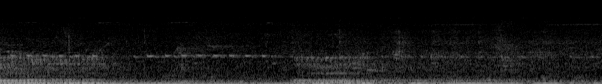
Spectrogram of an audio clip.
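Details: African elephants, the females Pia (about 40) and Noor (about 38) with their two-year-old calves, startled by a sitatunga leaping from bushes and huddling together; deep continuous rumbling with louder surges, a steady high tonal note running across the clip.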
